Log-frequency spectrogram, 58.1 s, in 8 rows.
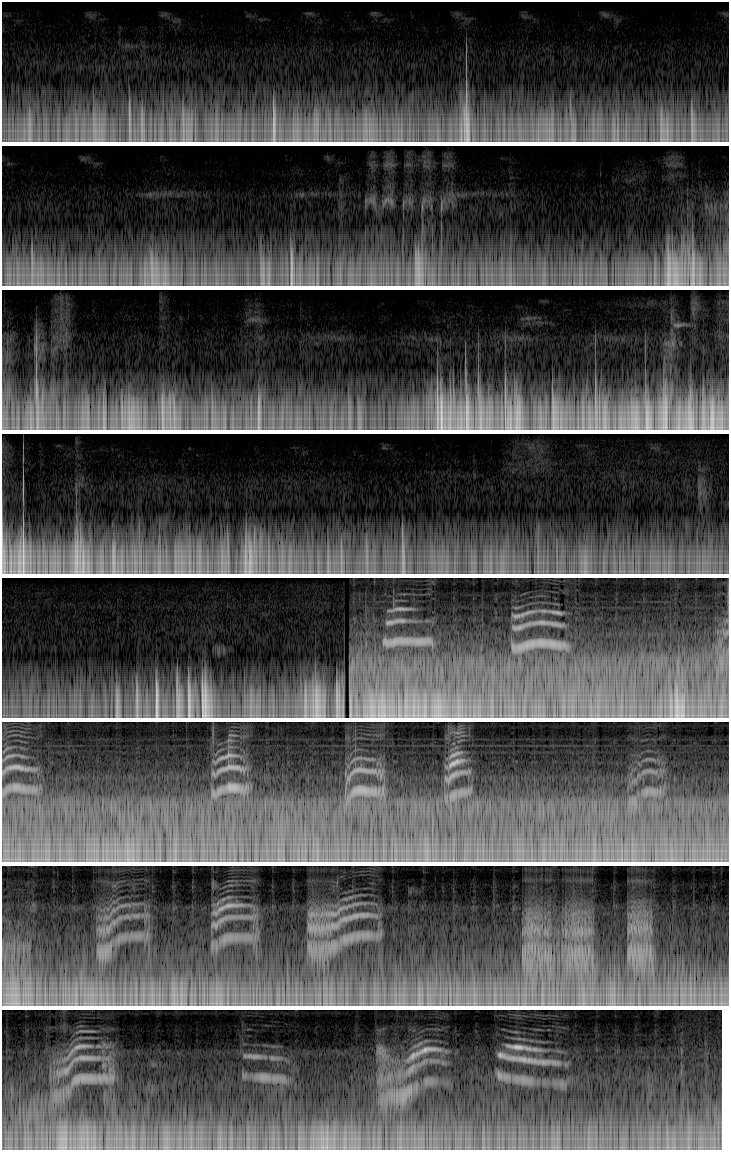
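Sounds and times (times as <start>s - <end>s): cat meowing: 32.8s - 33.5s, 34.2s - 34.8s, 36.2s - 36.8s, 38.4s - 38.9s, 39.8s - 40.2s, 44.6s - 47.5s.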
